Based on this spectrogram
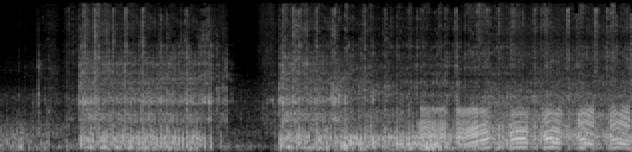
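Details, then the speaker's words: STIHL KombiSystem power head with an empty tank being pull-started: repeated recoil pulls, no resistance early, each ending in a short burst of clicking as the spring engages at the end of the pull. Normal starting. "there's no resistance for the first part of the spring. It all comes at the very last part of each pull. That's why you kind of hear the clicking sound towards the end."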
